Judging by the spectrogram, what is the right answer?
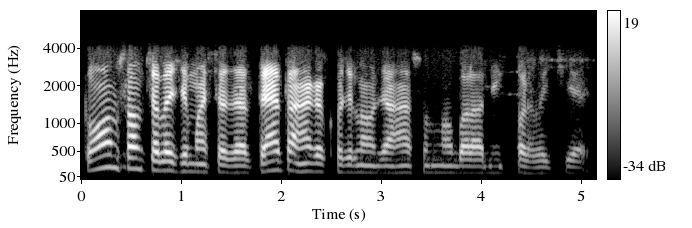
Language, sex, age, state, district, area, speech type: Maithili, male, 45-60, Bihar, Araria, rural, conversation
